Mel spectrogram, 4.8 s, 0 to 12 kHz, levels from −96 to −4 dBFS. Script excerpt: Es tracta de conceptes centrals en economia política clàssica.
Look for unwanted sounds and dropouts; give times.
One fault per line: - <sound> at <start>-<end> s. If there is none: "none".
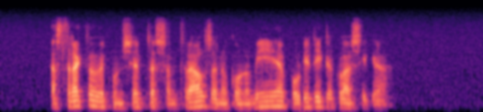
- dropout at 3.0-3.0 s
